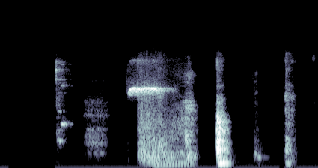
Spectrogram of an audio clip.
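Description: Sounds of karate training picked up by microphones on a video call: a short hissing whistle about two seconds in, then two sharp thumps about a second apart near the end.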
